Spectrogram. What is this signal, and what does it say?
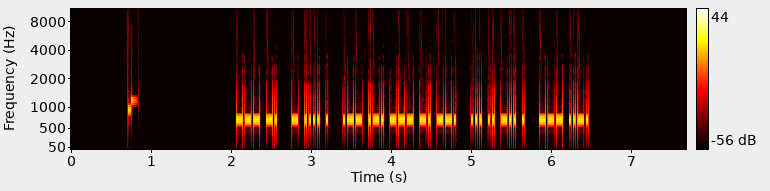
Morse code, heard as a keyed tone, about 44 wpm, 700 Hz. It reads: ON THE WRONG SIDE OF
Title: Sets of 5 Words Encore 45wpm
